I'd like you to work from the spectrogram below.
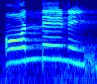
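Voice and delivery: put-on high wailing children's cry. Children wailing to Nanny at the lost rainbow. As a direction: wail it like upset kids. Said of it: "we wailed".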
